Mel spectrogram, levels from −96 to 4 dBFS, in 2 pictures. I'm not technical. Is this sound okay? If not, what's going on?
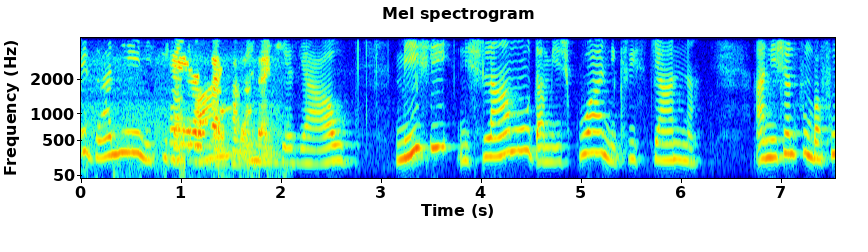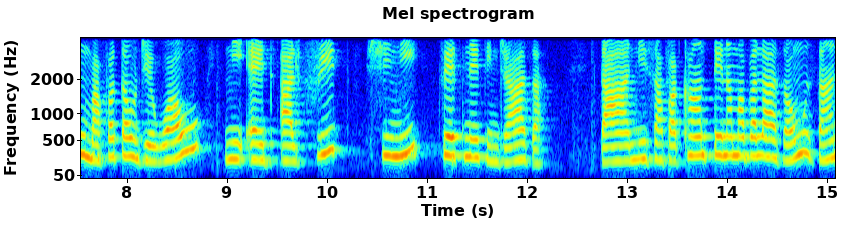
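No. At 0.0 to 0.5 s, 0.74 to 0.85 s and 1.23 to 1.49 s the voice briefly dips or thins. This is speech suppressed in double talk, likely because both sides spoke together.

A second voice also comes through, which is the other side's voice leaking through, likely from the loudspeaker. It is faint at 0.07 to 0.13 s, as loud as the talker from 0.58 to 2.03 s, and barely there at 2.52 s.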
